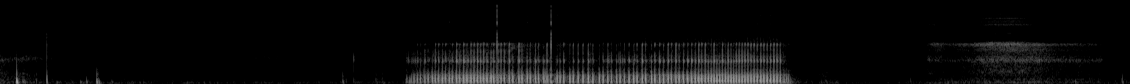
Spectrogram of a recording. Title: bulldog snoring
